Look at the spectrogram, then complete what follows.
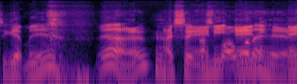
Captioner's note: chuckles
